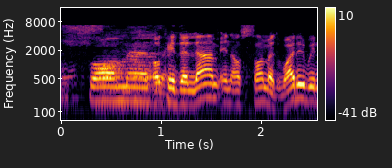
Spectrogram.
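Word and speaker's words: الصمد: Okay, the lam in As-Samad, why did we not pronounce it? Solar. It's a solar letter. The sad is a solar letter, which means we drop the lam when we have the alif lam there.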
